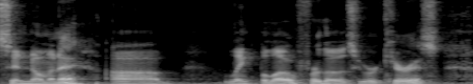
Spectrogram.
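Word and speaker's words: Sine Nomine: For folks who are not familiar, Godbound is an RPG from, I believe it's pronounced Sin Nomine, link below for those who are curious.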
